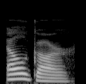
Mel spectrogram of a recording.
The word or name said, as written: elgar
